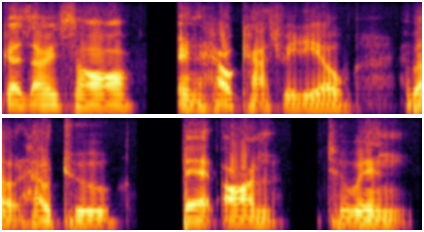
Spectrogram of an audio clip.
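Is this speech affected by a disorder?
Yes: Down syndrome.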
